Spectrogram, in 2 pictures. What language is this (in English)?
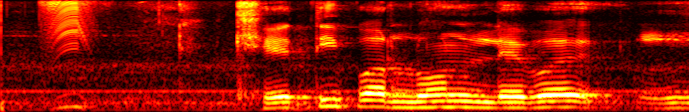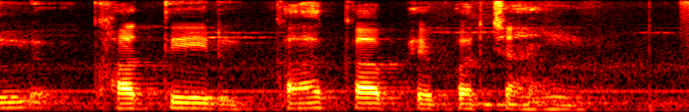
Bhojpuri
